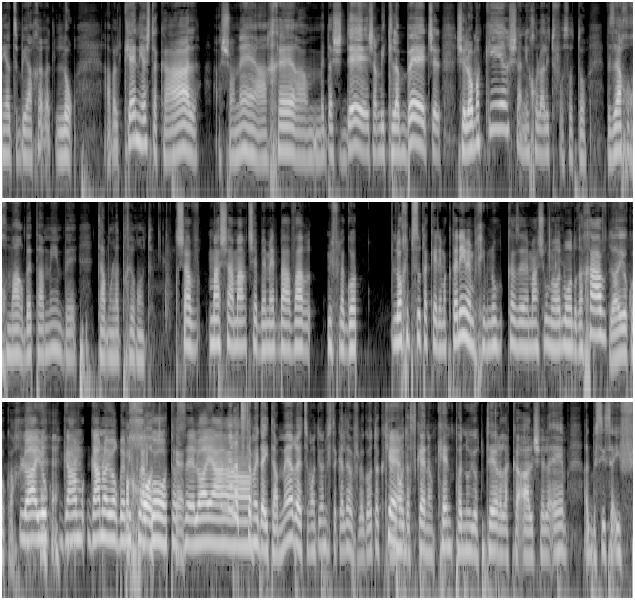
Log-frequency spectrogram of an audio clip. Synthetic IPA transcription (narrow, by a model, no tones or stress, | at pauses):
niat͡sbiaːχe̞ʁḛtlo̞ | ʔa̰va̰lkʰenjeʃe̥takahal | ha̰ʃo̞ne̞aːχeʁamedaʃdeʃamitlabedʃeʃelomakʰiʁʃeanijeχo̞lalitfo̞so̞to̞ | vezeaχo̞χmaːʁbe̞paːmimbe̞tamulat̚bχiʁo̞t | aχʃavmaʃeamaʁtʃe̞be̞ːme̞t̚beavaʁ | miflaɡot̚ | lo̞χipsutakelimakt̪animemχivnukazelemaʃume̞o̞dmeo̞dʁaχavloajukolka̰χloajuɡamɡamloajuaʁbemiflaɡo̞tazelo̞ajaeʁest̪amid̪ajit̪ame̞ʁetstometimnmist̪akeltamiflaɡo̞taktkaenotaz̥kenemkʰenpanujo̞te̞ʁlakaʔalʃe̞lahe̞m | a̰lbasisha̰ʔifi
